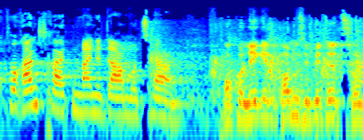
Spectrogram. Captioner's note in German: Beifall SPD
